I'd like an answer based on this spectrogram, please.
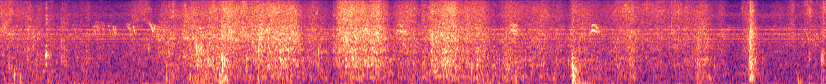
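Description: Tent fabric of a folding camper trailer rustling as it is pushed and tucked down, loudest in the middle, with a few light knocks.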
